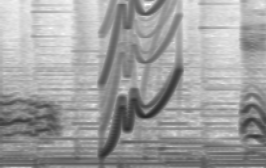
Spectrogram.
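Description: Cartoon 'boing' sound effect: a short, loud, rising and wobbling glide lasting about half a second, just after the middle, over cheerful children's background music.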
